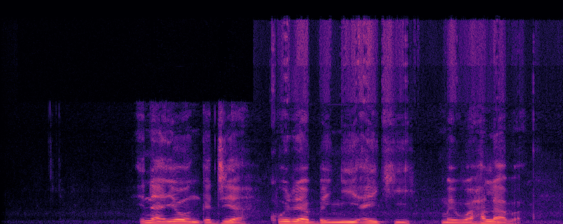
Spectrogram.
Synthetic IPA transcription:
ʔɪ˦naː˨jɐ˦wɐ˨ŋɡɐ˨d͡ʒɪ˦jaː˨kʷʰoː˦ɽɪ˦aː˨bɐ˨ɲji˦ʔa˦jkʲʰiː˨ma˨jwɐ˦ɦa˦laː˨ba̰˦ʔ

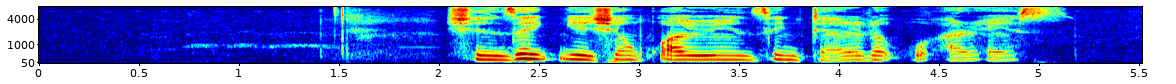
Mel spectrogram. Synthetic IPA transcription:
ʃɪ˦nzɐ˦˨ɲʔɪ˦ja˨ʃɐ˦ŋkʷʼaː˦joː˦jɪ˦nzɪ˦˨ntaː˨ɽe˦da˨ʔoː˦ʔa˦rʔɛ˦s

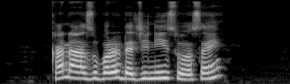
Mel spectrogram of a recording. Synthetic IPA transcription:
kɐ˦naː˨zʊ˦bɐ˦rda˨d͡ʒɪ˦niː˦soː˨sa˦j

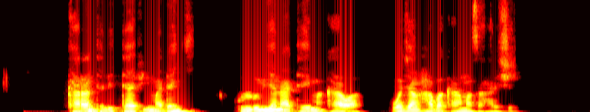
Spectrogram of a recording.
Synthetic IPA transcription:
kʰɐ˦ɾɐ˨nta˨lɪ˦tːaː˦ɸiː˨mɐ˨dɐ˦ŋk̬ʲiː˨ | kʷʊ˦lɽʊ˦mjɐ˦naː˨ta˦jmɐ˨kaː˦waː˨ | wɐ˦d͡ʒɛ˦ŋɦa˦bɐ˨kaː˦mɐ˦sa˨ha˦ɽʃeː˦

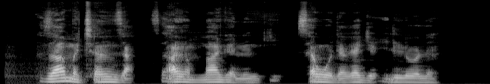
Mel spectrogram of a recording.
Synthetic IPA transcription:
zaː˦mu˨t͡ʃɐ˦nza˨ʔsʼa̰ː˦ɽɪ˨mːaː˦ɡɐ˨nɪ˦ŋkʲi˨sɐ˦boː˨da˨ɽɐ˦ɡʲe˨ʔɪ˦lːoː˦lɪ˦˨ŋ

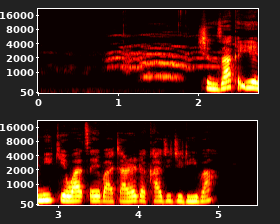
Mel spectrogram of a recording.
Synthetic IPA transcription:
ʃɪ˦nzaː˦ka˨ʔɪ˦ja˨miː˦kʲʼeː˨waː˦sʼɐ˨je˦baː˨taː˨ɽe˦da˨ka˦d͡ʒɪ˦d͡ʒɪ˨diː˦ba˦ʔ

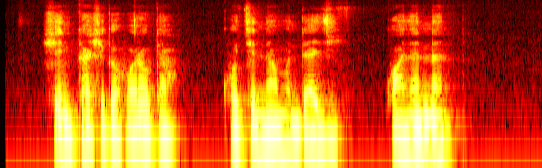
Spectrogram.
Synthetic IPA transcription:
ʃɪ˦ŋka˦ʃɪ˨ɡaː˦ɸɐ˨ɾa˦wtaː˨ | kʷʰoː˦tɪ˦nːaː˦mʊ˨ndaː˦d͡ʒiː˨ | kʷaː˨nɐ˦nːɐ˦ŋ

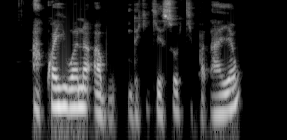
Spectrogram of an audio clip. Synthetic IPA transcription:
ʔa˨kʷɐ˦jwɐ˦ni˦ʔa˨bu˨ | da˨kʲɪ˦kʲʰeː˨soː˦kʲi̥˨ɸɐ˨ɗaː˦jɐ˦˨w

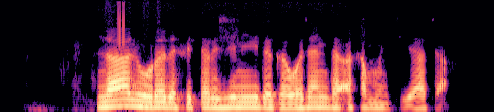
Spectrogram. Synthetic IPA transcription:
na˦luː˨ɽɐ˦da˨ɸɪ˦tɐ˦rd͡ʒɪ˦niː˦dɐ˨ɡa˨wɐ˦d͡ʒɛ˦nda˨ʔa˦ka˨mʊ˦˨ntɪ˨jaː˦ta̰ː˨

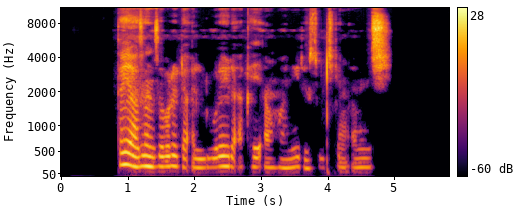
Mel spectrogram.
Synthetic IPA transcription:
tɐ˦jaː˨zɐ˦˨nzɐ˦bɐ˦rda˨ʔa˨lːuː˦ɾa˦jda˨ʔa˦ka˨ji˦ʔa˨mɸaː˨niː˦da˨suː˦t͡ʃɪ̥˦kʲɪ˦ŋʔa˦bɪ˦nt͡ʃi̥˨ʔ

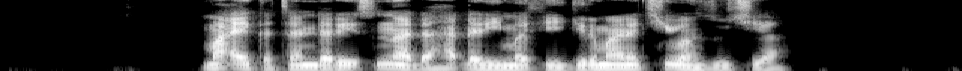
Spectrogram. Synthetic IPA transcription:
ma˦ʔa˨jkɐ˨tɐ˦ndɐ˦ɾeː˦sʊ˦naː˨da˨ɦa˦ɗɐ˨ɽiː˦mɐ˦ɸiː˨ɡʲɪ˦ɽmaː˦na˦t͡ʃiː˦wɔ˨nzuː˦t͡ʃɪ˦jaː˦

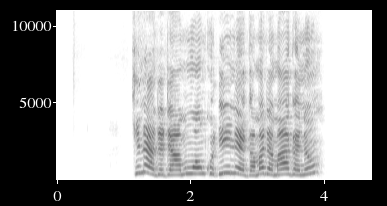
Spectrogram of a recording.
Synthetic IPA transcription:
kʲɪ˦naː˨da˨daː˨mʊ˦wɐ˦ŋkʷʊ˦ɗiː˦neː˨ɡɐ˨me˦da˨maː˦ɡɐ˨nɪ˦ŋ

